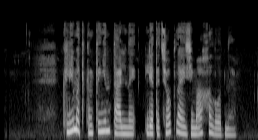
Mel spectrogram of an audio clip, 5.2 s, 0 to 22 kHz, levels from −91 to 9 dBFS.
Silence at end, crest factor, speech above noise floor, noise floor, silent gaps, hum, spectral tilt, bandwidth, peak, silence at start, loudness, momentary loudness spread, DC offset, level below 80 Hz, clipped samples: 0.45 s; 16 dB; 40 dB; -63 dBFS; none; none; -5 dB/octave; 11.5 kHz; -8 dBFS; 1.25 s; -23 LUFS; 14 LU; under 0.1%; -72 dBFS; under 0.1%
